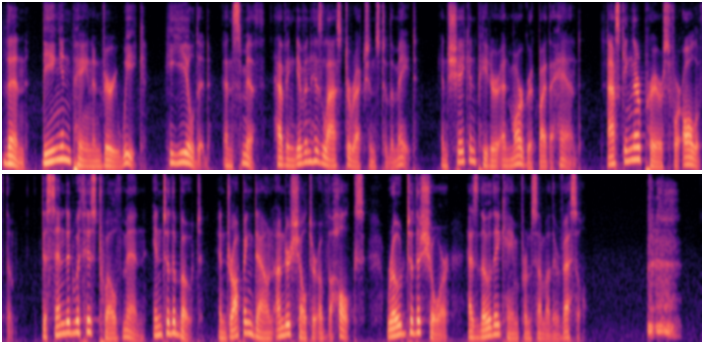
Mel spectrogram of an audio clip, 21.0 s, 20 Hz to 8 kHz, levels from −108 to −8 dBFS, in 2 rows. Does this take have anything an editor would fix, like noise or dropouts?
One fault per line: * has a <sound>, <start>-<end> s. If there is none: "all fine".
* has a throat clearing, 20.2-20.7 s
